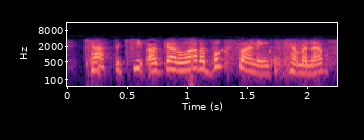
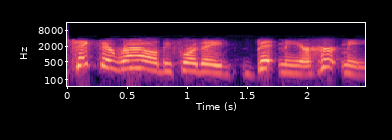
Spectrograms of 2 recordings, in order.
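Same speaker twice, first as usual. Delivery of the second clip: ordinary delivery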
